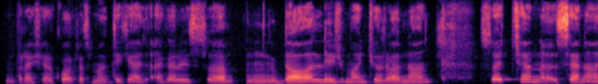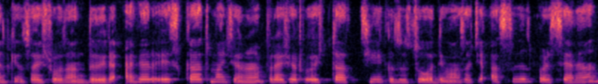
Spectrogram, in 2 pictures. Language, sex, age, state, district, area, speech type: Kashmiri, female, 30-45, Jammu and Kashmir, Budgam, rural, spontaneous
